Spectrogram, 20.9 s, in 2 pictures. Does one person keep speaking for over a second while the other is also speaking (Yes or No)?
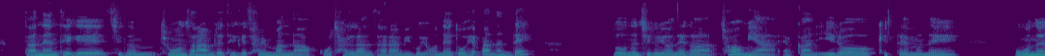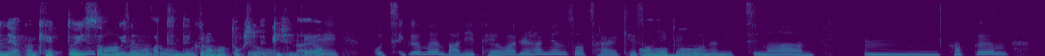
Yes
